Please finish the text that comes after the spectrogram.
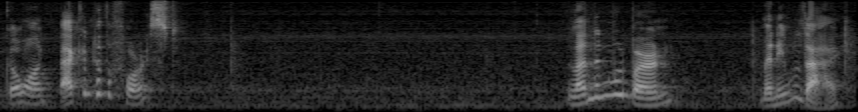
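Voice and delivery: high, airy fairy queen; Fey Queen voice. Acted. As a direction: play the queen, amused and cruel. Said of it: "the Fey Queen looks down at the party and goes".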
